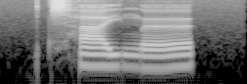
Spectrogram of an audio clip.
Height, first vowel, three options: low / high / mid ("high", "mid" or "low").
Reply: low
